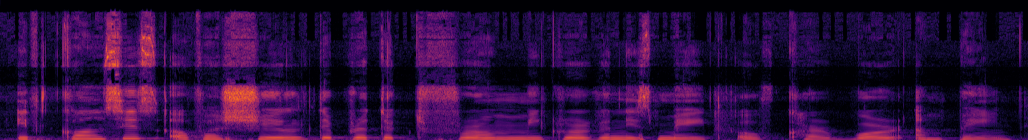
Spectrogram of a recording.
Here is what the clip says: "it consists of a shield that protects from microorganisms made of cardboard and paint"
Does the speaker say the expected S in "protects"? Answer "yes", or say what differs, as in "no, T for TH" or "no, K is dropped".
no, S is dropped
